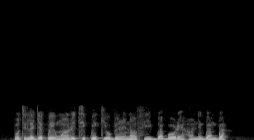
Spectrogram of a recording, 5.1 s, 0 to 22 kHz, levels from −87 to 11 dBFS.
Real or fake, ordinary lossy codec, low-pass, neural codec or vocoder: real; MP3, 32 kbps; 5.4 kHz; none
